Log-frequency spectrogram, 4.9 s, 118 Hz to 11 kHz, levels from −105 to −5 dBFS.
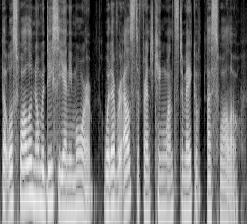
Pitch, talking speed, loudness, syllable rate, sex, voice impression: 165 Hz, 205 wpm, -19 LUFS, 5.9 syllables/s, female, feminine, adult-like, slightly relaxed, slightly soft, fluent, raspy, intellectual, calm, reassuring, slightly sharp, slightly modest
